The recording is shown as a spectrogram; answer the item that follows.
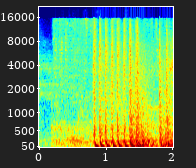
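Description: Rapid gunfire in Valorant during a pro match, quiet at first and then a sudden burst of fast rhythmic shots, fairly faint beneath a game-sound mix.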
